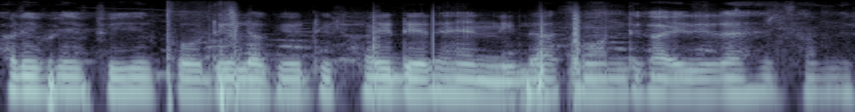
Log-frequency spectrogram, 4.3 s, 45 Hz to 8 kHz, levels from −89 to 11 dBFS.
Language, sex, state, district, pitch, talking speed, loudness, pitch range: Hindi, male, Madhya Pradesh, Umaria, 110 Hz, 225 wpm, -21 LUFS, 105-110 Hz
